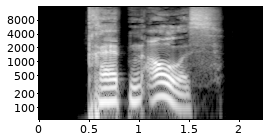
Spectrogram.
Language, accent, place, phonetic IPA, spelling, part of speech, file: German, Germany, Berlin, [ˌtʁɛːtn̩ ˈaʊ̯s], träten aus, verb, De-träten aus.ogg
- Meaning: first/third-person plural subjunctive II of austreten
